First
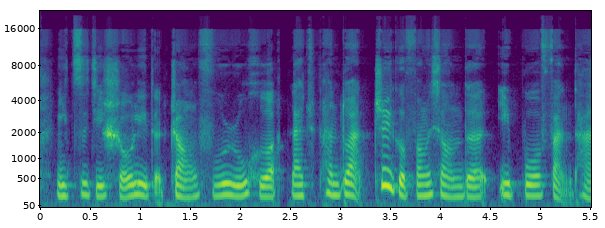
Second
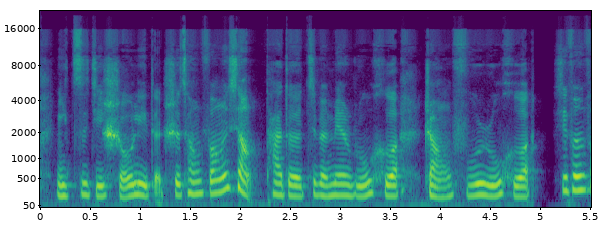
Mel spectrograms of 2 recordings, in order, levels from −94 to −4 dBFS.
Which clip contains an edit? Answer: first; 2 cuts; at 1.2 s, 2.5 s

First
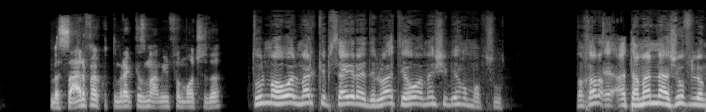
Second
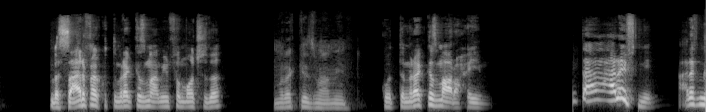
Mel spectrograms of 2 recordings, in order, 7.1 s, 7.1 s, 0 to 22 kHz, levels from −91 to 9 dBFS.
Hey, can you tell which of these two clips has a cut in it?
first; 2 cuts; at 2.5 s, 6.0 s

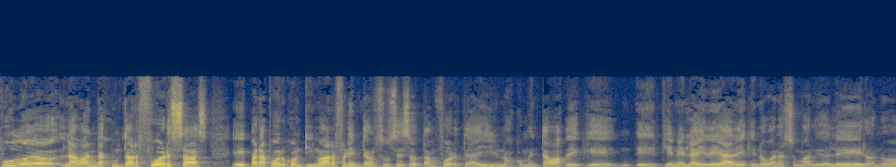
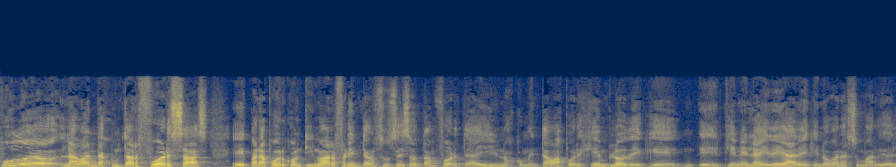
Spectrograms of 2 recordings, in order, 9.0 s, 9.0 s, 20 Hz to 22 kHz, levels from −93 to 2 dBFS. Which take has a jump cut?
first; 1 cut; at 5.6 s

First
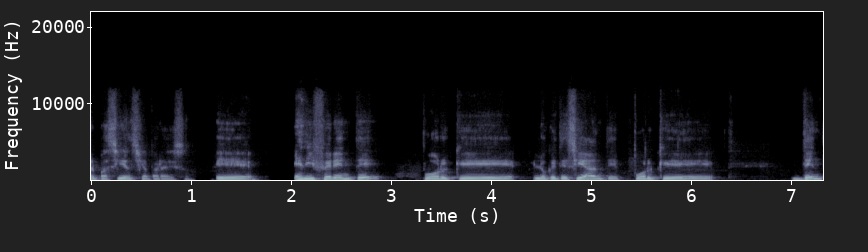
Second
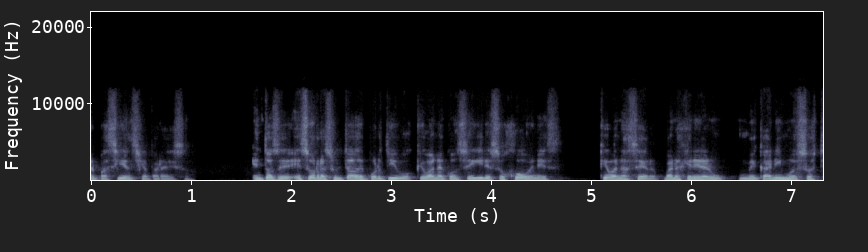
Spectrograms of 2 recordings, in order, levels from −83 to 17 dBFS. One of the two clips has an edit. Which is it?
first; 2 cuts; at 1.2 s, 5.4 s

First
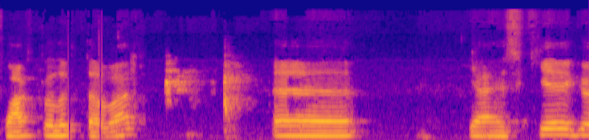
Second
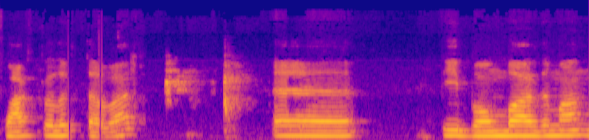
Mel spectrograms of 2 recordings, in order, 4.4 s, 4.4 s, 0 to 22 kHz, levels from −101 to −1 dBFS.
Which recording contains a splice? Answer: second; 1 cut; at 3.3 s

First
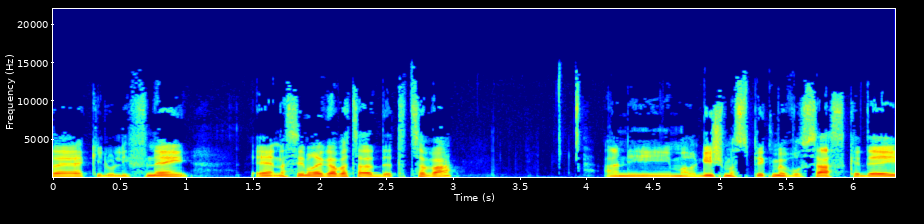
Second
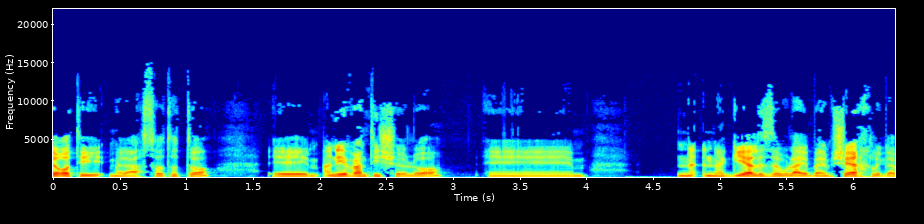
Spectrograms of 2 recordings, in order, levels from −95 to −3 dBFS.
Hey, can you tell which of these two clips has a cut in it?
first; 1 cut; at 4.0 s

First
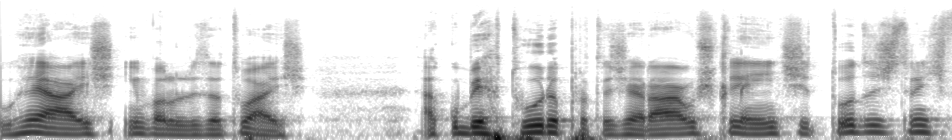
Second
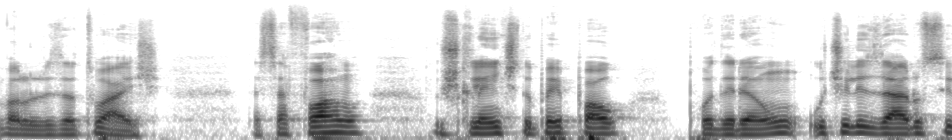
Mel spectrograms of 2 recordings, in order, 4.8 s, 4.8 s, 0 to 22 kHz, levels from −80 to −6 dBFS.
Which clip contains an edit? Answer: second; 1 cut; at 1.1 s

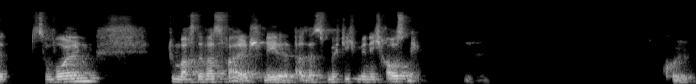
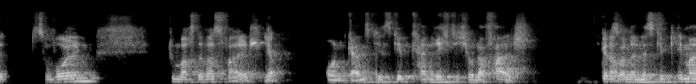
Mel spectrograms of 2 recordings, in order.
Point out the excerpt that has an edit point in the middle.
second; 2 cuts; at 2.6 s, 3.7 s

